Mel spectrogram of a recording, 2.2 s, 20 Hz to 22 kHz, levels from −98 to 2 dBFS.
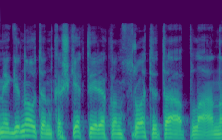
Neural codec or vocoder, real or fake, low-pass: none; real; 10.8 kHz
